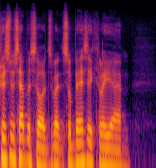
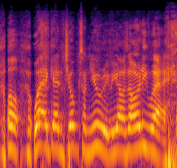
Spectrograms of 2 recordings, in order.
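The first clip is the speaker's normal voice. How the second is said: high, louder retort; mock defiant comeback; 8 semitones higher, 5 dB louder than usual. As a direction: imitate a soaked man claiming he won. Retelling comeback after drink thrown.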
